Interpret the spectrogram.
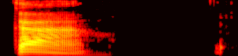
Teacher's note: Kemudian yang terakhir adalah kaf, pangkal lidah dan langit-langit yang keras, kaf. Kalau dikasih fathah, ka.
